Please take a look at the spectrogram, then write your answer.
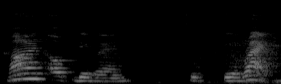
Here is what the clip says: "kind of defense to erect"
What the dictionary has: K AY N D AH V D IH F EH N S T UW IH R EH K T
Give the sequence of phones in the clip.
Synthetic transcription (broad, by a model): K AY N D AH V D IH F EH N T UW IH R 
